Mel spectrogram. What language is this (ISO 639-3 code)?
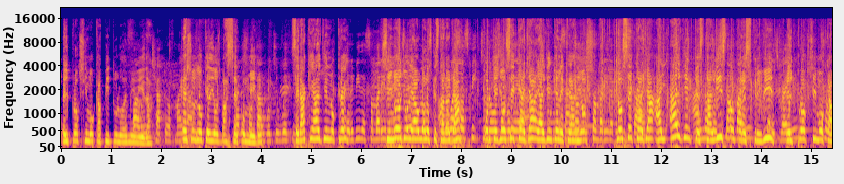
spa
